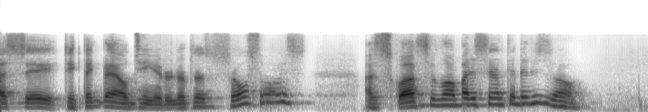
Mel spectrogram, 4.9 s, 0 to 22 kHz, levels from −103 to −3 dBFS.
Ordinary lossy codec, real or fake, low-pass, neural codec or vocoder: none; fake; 7.2 kHz; codec, 16 kHz, 1 kbps, X-Codec, HuBERT features, trained on general audio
